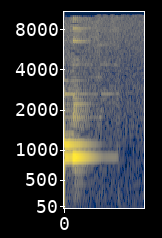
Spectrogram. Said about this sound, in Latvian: Lūdzu, zvanu, balsosim par 68. deputāta Stepaņenko priekšlikumu. Lūdzu, balsosim.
